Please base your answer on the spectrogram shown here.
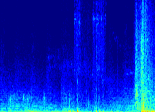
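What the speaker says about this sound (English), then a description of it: "Horse!" Horse hooves clip-clop in the tank strategy game Total Tank Generals, a cavalry unit trotting steadily amid battle noise, with a louder burst near the end.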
